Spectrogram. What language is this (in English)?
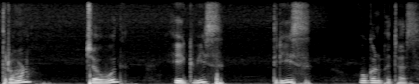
Gujarati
